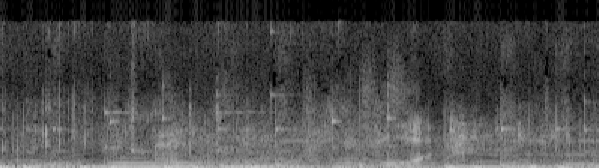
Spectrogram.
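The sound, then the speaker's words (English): Steady, evenly spaced footsteps on a film's soundtrack tap along, roughly two or three per second, set against a low droning soundtrack with muffled voices in the background. “Hey, man, there's footsteps out there. Is there footsteps? That's on the sound.”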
